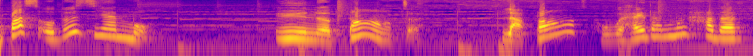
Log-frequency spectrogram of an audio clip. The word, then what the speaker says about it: pente: J'entends pas à la fin, je n'entends pas le E. Je ne le prononce pas trop.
